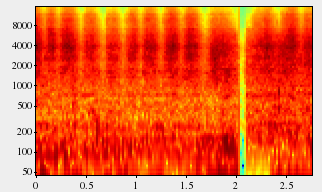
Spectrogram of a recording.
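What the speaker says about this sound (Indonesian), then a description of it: "setelah dipotong kita haluskan dengan menggunakan amplas" Sandpaper is rubbed by hand across the cut edge of a plywood board, making rhythmic back-and-forth scratchy strokes, close and fairly quiet, with a brief pause near the end.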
